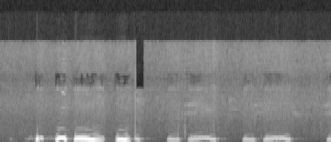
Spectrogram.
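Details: Spotted dove calling during dove trapping, a jumble of short coos and a stronger downward-bending note, then softer flat coos trailing off, low-pitched and mellow with quiet background.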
